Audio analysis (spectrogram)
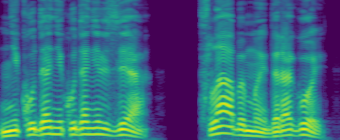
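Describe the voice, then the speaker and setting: A man voicing a tired, resigned middle-aged male doctor who speaks quietly in a classic story reading. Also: medium pitch, lively intonation, moderate pace, no echo, clean studio sound, natural voice.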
